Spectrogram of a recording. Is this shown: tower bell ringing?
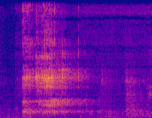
no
